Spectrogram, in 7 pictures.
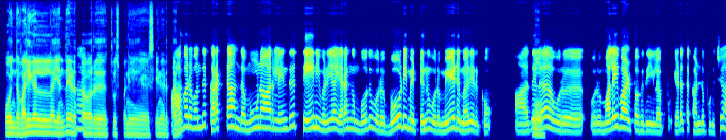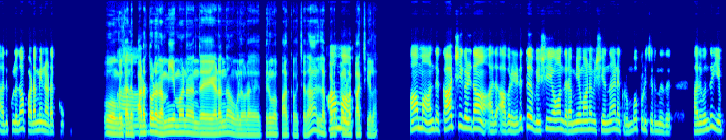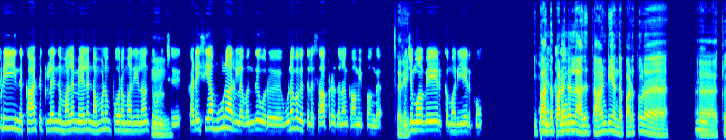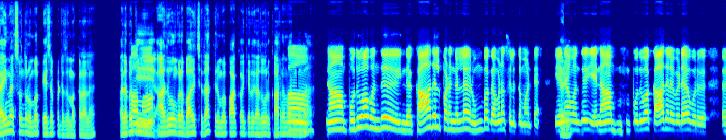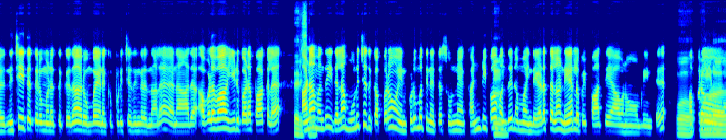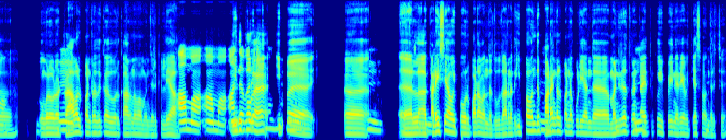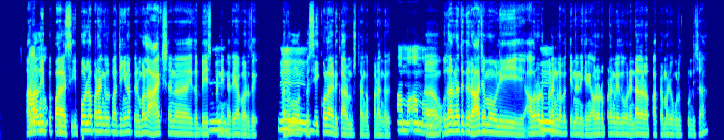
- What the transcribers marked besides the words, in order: tapping; in English: "சூஸ்"; in English: "சீன்"; other background noise; in English: "க்ளைமேக்ஸ்"; in English: "டிராவல்"; in English: "டயத்துக்கும்"; in English: "ஆக்க்ஷனா"; in English: "பேஸ்"; drawn out: "ம்"; in English: "சீக்குவலா"
- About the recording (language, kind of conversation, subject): Tamil, podcast, மறுபடியும் பார்க்கத் தூண்டும் திரைப்படங்களில் பொதுவாக என்ன அம்சங்கள் இருக்கும்?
